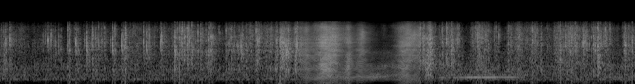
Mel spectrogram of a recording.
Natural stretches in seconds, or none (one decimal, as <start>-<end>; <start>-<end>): 0.0-3.0; 4.2-6.4

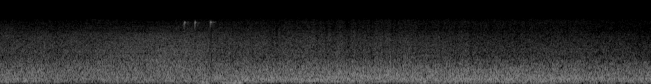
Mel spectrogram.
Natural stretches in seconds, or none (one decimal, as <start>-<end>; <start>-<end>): 0.0-6.5

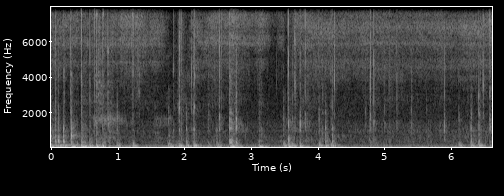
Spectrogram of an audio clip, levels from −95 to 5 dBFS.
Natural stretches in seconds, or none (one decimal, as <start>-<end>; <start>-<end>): 0.0-0.5; 1.9-6.6

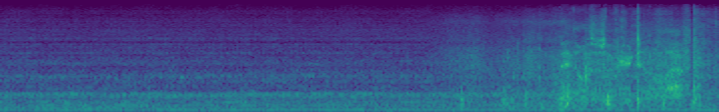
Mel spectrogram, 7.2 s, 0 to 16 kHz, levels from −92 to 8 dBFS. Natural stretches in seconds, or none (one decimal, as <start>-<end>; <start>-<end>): 4.3-7.2

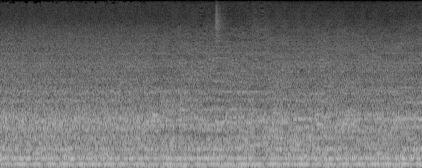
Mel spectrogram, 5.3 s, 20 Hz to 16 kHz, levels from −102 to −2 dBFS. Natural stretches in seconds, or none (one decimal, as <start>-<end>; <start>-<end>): 0.0-1.9

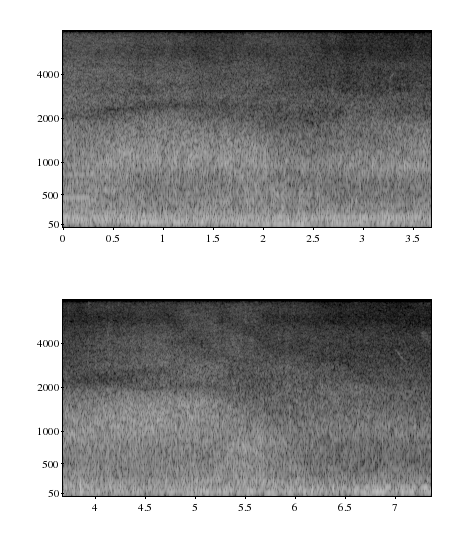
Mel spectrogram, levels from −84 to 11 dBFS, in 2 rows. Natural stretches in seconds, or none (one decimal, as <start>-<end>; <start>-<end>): 0.0-7.4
